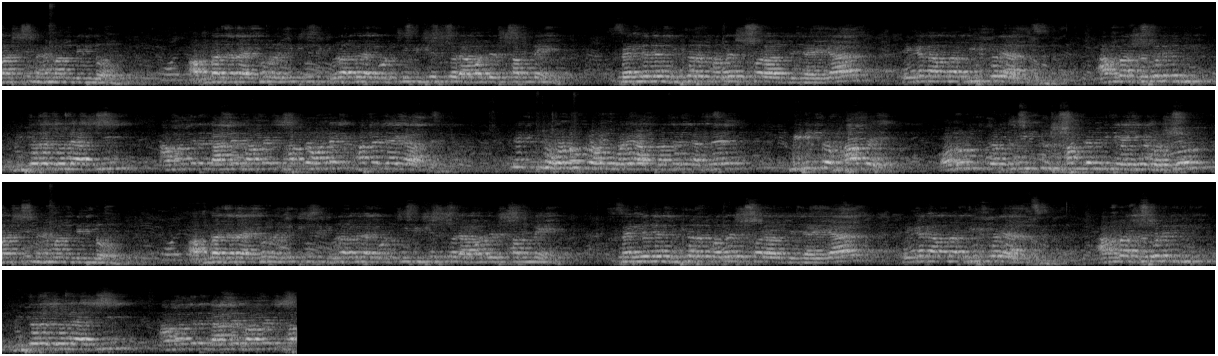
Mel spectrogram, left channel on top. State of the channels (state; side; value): drops out; right; at 15.1 s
